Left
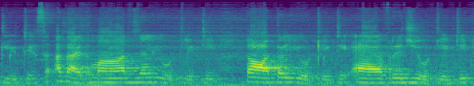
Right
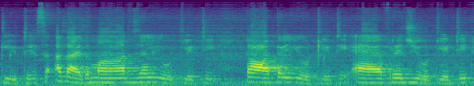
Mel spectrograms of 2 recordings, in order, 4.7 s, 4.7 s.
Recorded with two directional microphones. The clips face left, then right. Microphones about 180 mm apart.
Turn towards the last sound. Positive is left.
turn(degrees=-10)  # may be behind; listen again after turning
